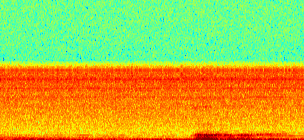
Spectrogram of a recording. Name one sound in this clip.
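Men chant together in low voices, echoing in a large hall.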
